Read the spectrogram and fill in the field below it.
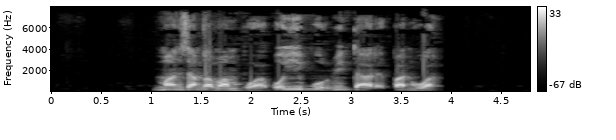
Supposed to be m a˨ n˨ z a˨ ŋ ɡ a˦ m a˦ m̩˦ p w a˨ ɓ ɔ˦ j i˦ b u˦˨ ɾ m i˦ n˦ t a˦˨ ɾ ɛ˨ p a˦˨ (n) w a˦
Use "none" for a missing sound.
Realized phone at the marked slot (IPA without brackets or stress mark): n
